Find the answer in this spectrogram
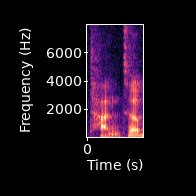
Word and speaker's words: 忐忑: Oh, the word is pronounced 忐忑, by the way, and it has nothing to do with the upper parts of the characters.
